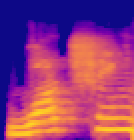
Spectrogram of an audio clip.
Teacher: E aqui a gente tem watching, tem o T, tcha, igual no tchau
